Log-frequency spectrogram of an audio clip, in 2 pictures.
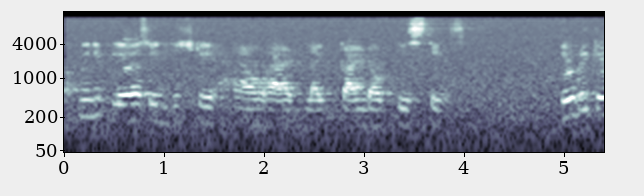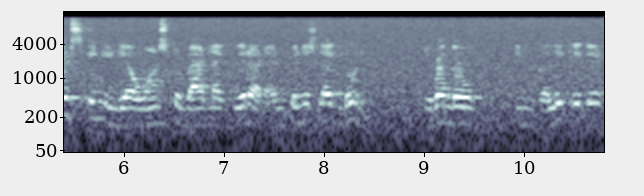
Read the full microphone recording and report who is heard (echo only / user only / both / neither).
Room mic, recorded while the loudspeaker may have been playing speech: echo only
